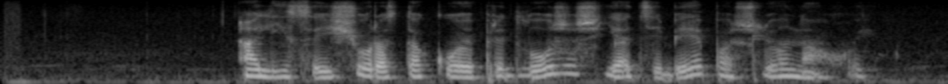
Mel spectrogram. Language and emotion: Russian, neutral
